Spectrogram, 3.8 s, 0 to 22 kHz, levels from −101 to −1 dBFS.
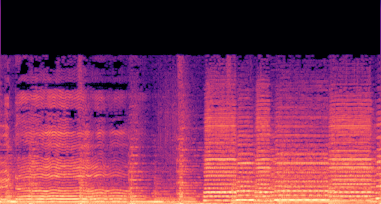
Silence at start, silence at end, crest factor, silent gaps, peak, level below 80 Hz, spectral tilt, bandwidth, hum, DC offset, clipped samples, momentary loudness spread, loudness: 0 s; 0 s; 8 dB; none; 0 dBFS; -22 dBFS; -4.5 dB/octave; 16 kHz; none; under 0.1%; under 0.1%; 6 LU; -10 LUFS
